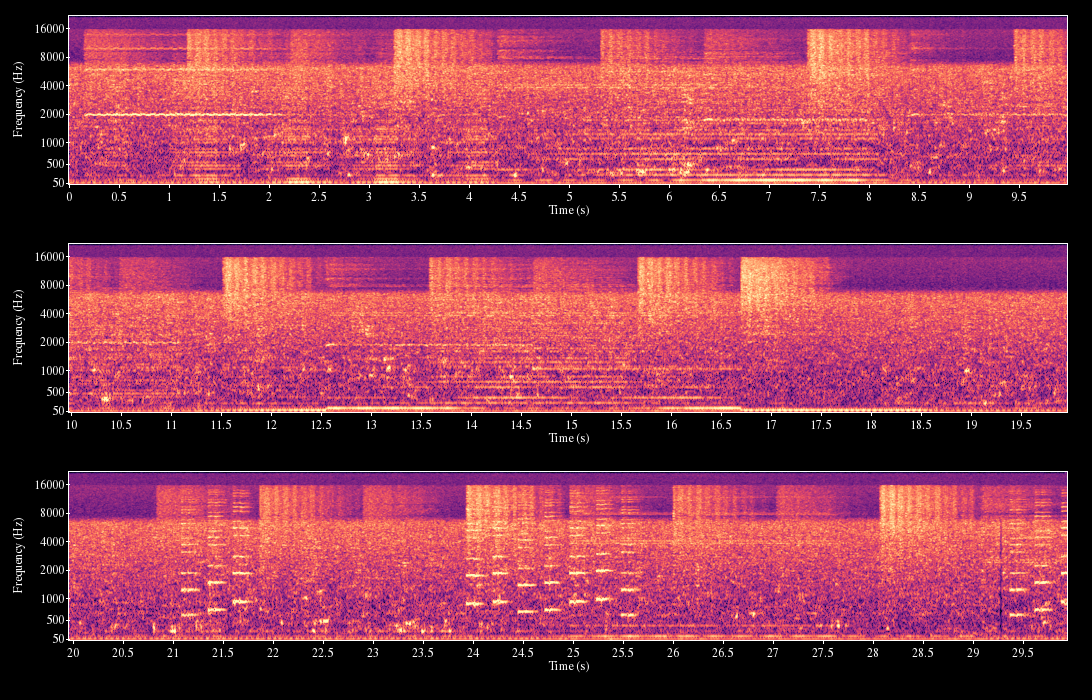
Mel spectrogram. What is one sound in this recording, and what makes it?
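Chiptune music with a low bass line and beeping melody plays steadily.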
